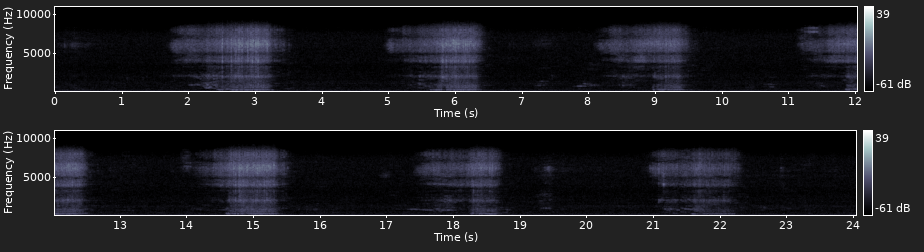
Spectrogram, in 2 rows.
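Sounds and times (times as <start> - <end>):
steady low hum: 0.0 - 24.0
person snoring gently: 1.8 - 3.4, 5.2 - 6.4, 8.4 - 9.5, 11.5 - 12.6, 14.3 - 15.5, 17.6 - 18.7, 21.0 - 22.3.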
